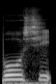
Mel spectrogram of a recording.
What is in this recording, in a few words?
hat, japanese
